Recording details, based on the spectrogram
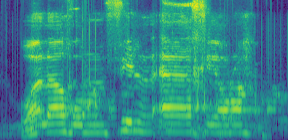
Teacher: mimati ketemu fa, izhar syafawi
